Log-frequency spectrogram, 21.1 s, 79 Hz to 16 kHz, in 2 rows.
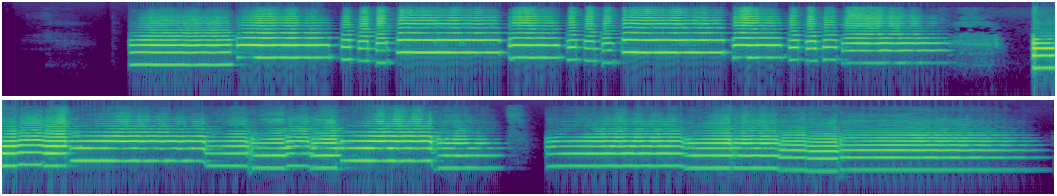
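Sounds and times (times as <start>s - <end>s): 
trumpet: 1.2s - 21.0s.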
